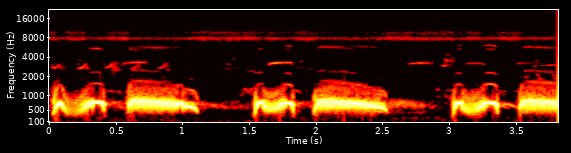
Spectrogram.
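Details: Spotted dove decoy bird used as a lure for trapping wild doves, Malay-line hen; low hoarse cooing phrases, a short dipping coo then a longer drawn-out coo, repeated in pairs about every 1.5 seconds, no other sounds.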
